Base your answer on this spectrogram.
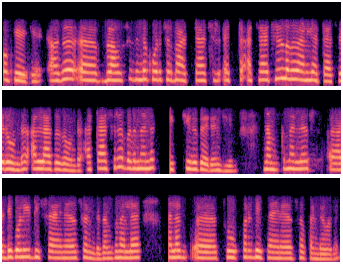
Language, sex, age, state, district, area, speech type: Malayalam, female, 18-30, Kerala, Thrissur, urban, conversation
